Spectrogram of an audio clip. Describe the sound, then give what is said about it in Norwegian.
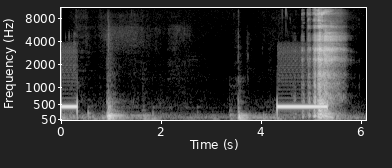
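Telephone ringback while calling someone: two steady mid-pitched tones, a short one at the start and a longer one later, with faint rustles and soft thumps in the quiet gap between them and a noisy burst at the end. “Kan jeg ringe mormor? Ja, det, i høyeste grad. det kan du. Ja, men Da gjør jeg det. Og jeg håper veldig at hun svarer.”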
